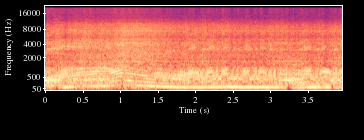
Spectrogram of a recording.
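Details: Chainsaw after replacing a faulty spark plug that was causing misfiring: strong, steady two-stroke buzz climbing and settling smoothly with throttle, no misfire or stumble; normal running.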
